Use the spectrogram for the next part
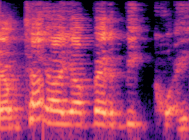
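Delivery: half-voiced Judge Mathis-like teacher; Mister Oliver voice. Gym teacher warning his class, lightly imitated. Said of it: "he sound just like Judge Mathis".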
